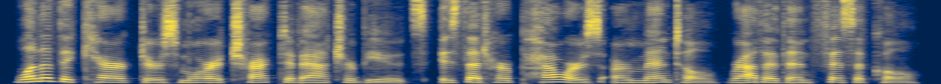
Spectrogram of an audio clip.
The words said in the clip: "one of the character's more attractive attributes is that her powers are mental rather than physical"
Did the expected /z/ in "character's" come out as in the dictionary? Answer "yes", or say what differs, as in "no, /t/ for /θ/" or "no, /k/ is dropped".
yes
